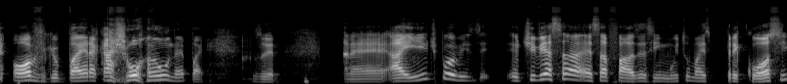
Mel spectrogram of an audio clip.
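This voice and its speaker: Using a bright, sharp tone and a high pitch with ordinary variation, a man speaks with long, frequent pauses and big swings in loudness, the recording very clean with a silent background and a dry, close sound with no echo. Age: 20s. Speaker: podcast co-host. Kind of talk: casual chat.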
